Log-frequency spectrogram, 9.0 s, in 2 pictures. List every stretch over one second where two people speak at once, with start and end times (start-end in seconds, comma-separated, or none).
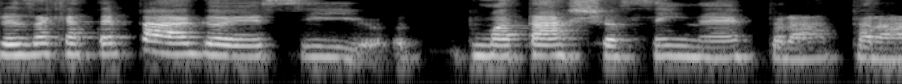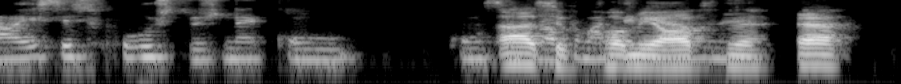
7.0-8.3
